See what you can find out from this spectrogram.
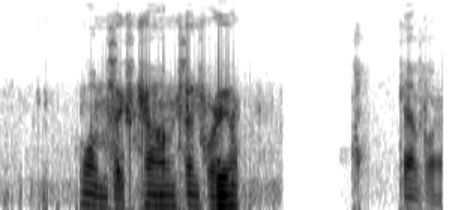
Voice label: Police Sheriff Dispatch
